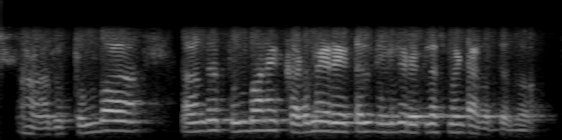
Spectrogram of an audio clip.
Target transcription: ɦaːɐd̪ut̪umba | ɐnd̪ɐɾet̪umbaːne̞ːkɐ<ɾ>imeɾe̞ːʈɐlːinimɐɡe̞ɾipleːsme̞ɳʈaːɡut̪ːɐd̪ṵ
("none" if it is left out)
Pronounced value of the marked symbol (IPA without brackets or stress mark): ɽ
